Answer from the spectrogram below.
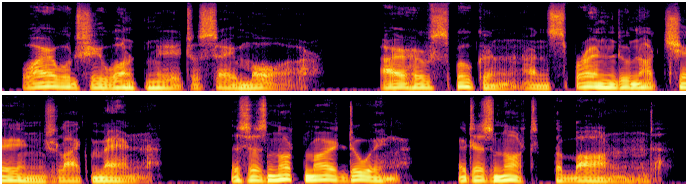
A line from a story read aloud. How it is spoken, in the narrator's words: The Stormfather rumbled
